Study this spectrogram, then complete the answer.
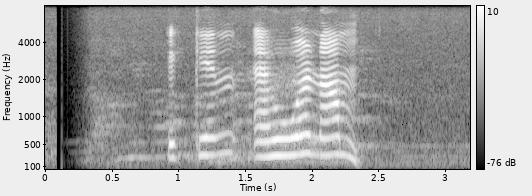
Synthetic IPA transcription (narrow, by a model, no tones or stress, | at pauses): ekenæɦuʋənam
